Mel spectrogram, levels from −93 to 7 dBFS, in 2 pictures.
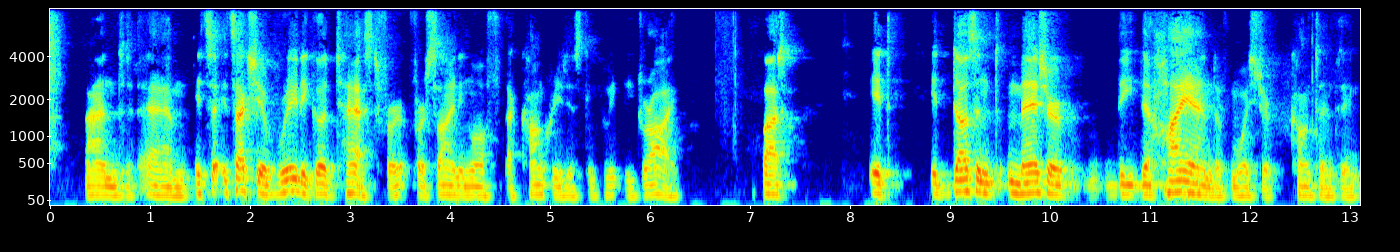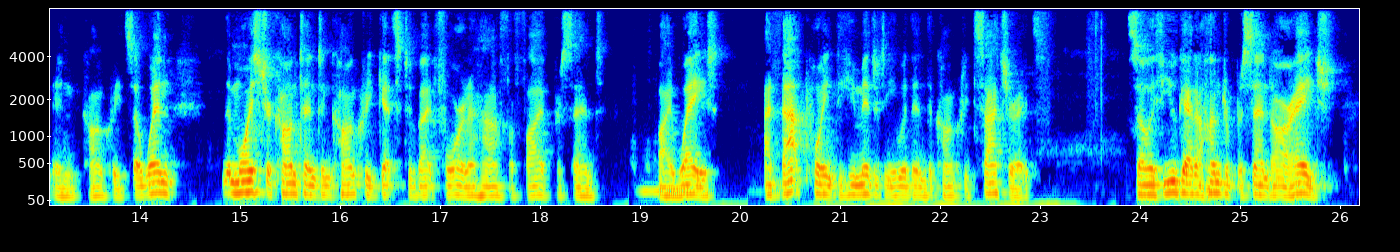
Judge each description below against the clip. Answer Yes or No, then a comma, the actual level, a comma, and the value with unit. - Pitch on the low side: Yes, low, 100 Hz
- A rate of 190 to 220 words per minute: No, average, 160 wpm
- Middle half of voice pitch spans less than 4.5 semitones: Yes, average, 3.4 semitones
